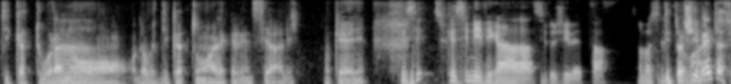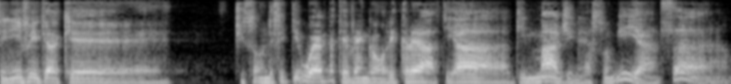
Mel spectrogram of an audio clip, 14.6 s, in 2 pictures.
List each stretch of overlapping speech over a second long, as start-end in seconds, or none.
none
